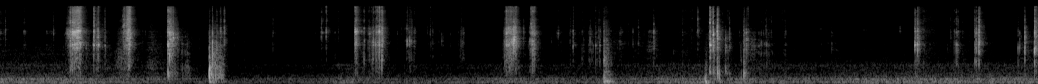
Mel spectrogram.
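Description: Beyblade Burst spinning tops battling in a plastic stadium: irregular sharp clacks as the tops hit each other and the stadium wall, several in quick succession about a second in and more spaced out after, over a faint low steady whir.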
